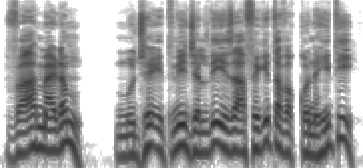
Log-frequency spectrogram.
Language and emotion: Urdu, surprised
